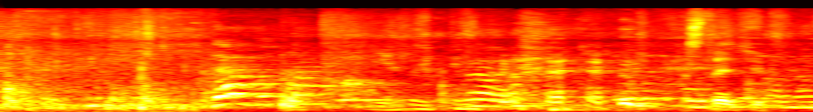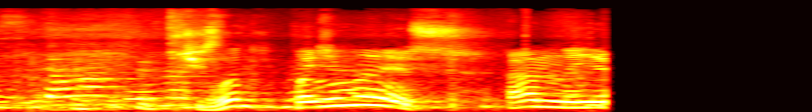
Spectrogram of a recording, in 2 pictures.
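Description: A man and a woman chat and laugh close by.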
